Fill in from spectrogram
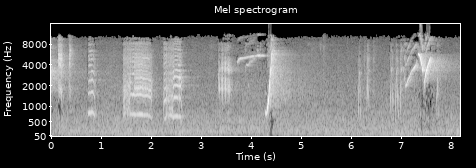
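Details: Bird-of-paradise calls: scattered harsh buzzy bursts and rasping notes, then a sharp upward-sweeping whistle and a high twisting squeal near the end, with quiet gaps between.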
